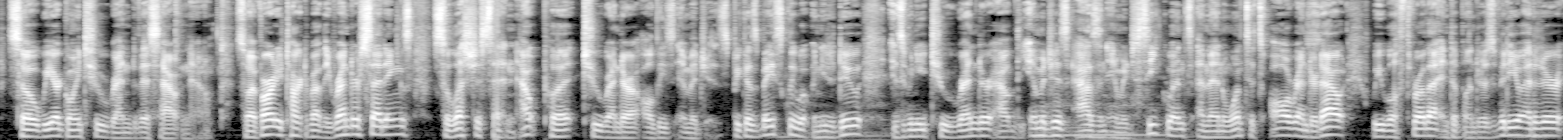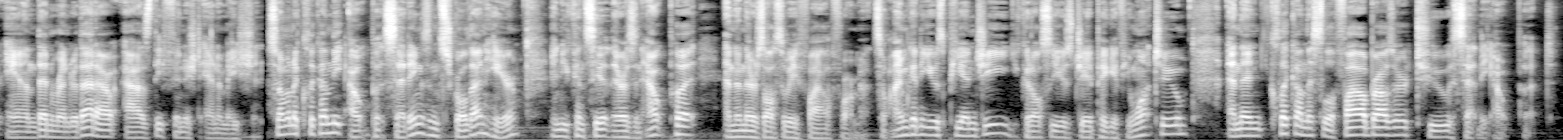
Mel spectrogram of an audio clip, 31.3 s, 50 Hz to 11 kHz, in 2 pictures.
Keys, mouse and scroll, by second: 0.8 space, 4.6-5.3 scroll up 1, 5.3 scroll down 1, 18.2-18.6 scroll down 1.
